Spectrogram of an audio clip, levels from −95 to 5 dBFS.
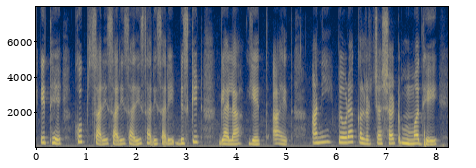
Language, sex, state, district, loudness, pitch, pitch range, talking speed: Marathi, female, Maharashtra, Solapur, -16 LUFS, 235 Hz, 210-265 Hz, 130 wpm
